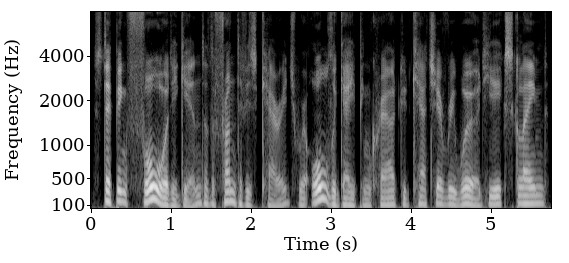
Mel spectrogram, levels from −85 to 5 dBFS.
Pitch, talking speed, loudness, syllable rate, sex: 115 Hz, 210 wpm, -19 LUFS, 5.5 syllables/s, male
